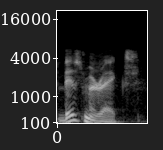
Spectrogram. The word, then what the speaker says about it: Bismarex: B I S M A- R E X.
